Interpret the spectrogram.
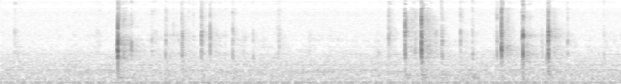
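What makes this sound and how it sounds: Fingertips with short nails tap the keys of a slim, flat, thin fabric-covered tablet keyboard while typing. Soft, short, bright clicks come in an uneven rhythm, with a few sharper taps standing out. A steady low hum runs underneath throughout.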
